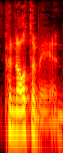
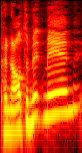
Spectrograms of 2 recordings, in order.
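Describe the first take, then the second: First: The name is said as one blended word. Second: The name is said as penultimate plus man. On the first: The speaker calls it right. "It's Penultiman" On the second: The speaker calls it wrong. "So it's not Penultimate Man"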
